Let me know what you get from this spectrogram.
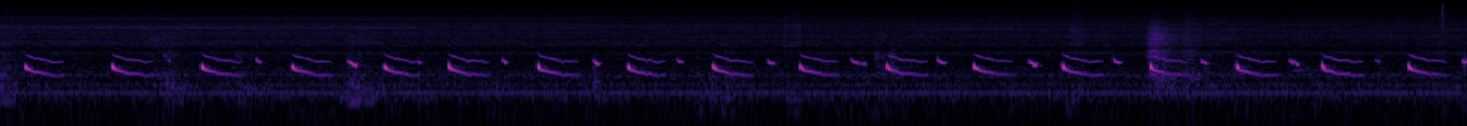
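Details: Pet Djungarian hamster making odd calls while asleep, possibly sleep-talking: soft, downward-sliding squeaks, often paired, repeated steadily about every three-quarters of a second over a low constant hum.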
